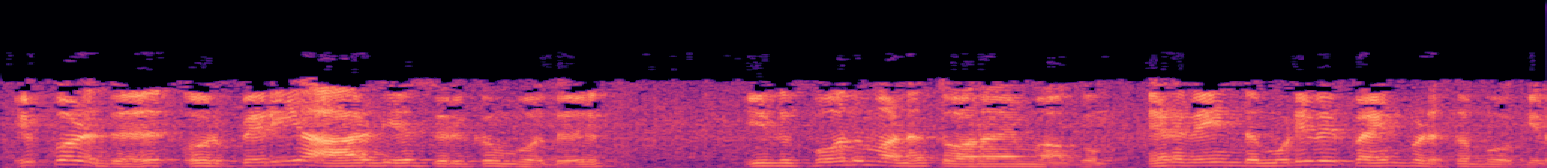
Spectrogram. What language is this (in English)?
Tamil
